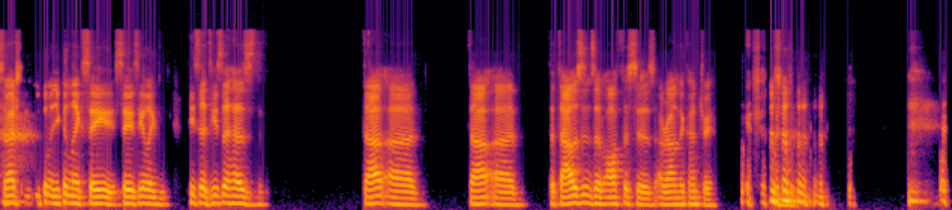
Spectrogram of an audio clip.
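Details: Real recording of an adult man who self-discloses that he stammers, speaking in a stammering self-help practice group; stuttering.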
